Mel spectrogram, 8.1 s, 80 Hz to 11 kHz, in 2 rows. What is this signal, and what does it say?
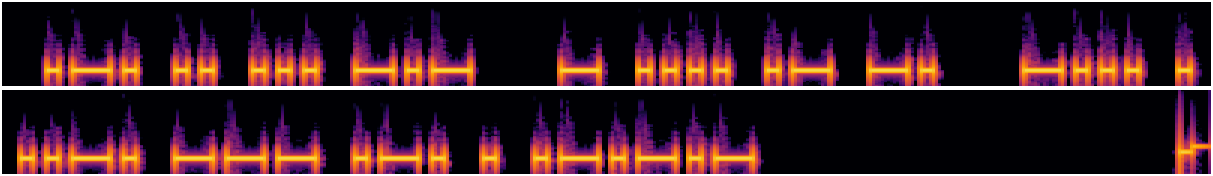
Morse code, heard as a keyed tone, about 28 wpm, 700 Hz. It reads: RISK THAN BEFORE.
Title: Sentences from Top 1000 Words - Review Part 4 - 28wpm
